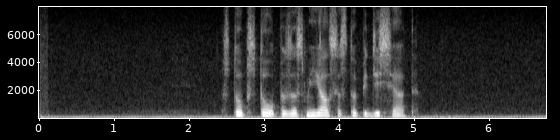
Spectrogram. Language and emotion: Russian, neutral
